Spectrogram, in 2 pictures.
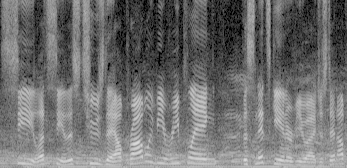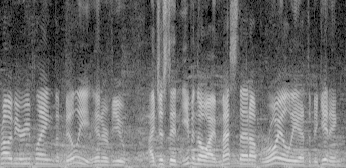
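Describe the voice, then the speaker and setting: A man's voice: high-pitched, a little fast, music in the background. A man chatting casually as the interviewer for a wrestling show. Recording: outdoor urban crowd and traffic noise.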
